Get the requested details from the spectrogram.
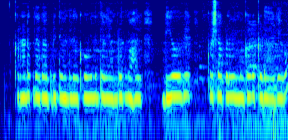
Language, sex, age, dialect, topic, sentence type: Kannada, female, 18-24, Central, agriculture, statement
